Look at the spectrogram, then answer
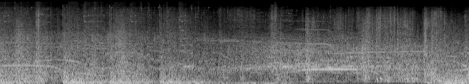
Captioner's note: cheering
